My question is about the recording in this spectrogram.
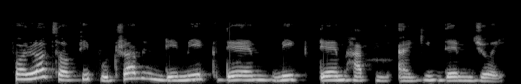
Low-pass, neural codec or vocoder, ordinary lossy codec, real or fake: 7.2 kHz; none; none; real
